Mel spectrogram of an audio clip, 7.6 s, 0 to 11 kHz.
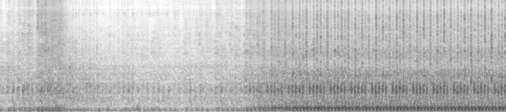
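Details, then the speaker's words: Gardner 6LXB diesel, 1972 Atkinson Borderer, nearly a million miles, rerun with exhaust manifolds removed to check smoke per cylinder: loud, raw, even clatter about three beats a second; smoke equal on all cylinders, no single-cylinder fault. "the smoke is about the same for all the cylinders so we're not looking for a problem specific to an individual cylinder"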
